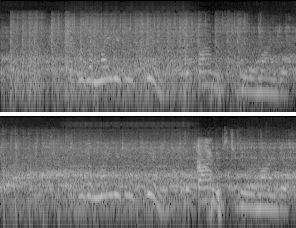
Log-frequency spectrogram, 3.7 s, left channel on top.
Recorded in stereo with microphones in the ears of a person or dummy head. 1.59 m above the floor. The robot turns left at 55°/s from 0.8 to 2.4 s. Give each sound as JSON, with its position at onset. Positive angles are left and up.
{"t": 0.9, "sound": "a woman speaking", "azimuth_deg": 55}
